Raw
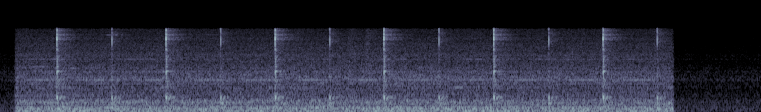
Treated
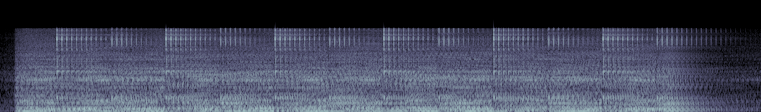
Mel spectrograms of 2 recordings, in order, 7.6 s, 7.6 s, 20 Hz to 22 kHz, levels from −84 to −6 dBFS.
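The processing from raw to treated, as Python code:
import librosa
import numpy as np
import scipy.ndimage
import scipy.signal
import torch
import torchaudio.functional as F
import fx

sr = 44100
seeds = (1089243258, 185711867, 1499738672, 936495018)

p1 = scipy.signal.sosfilt(scipy.signal.butter(2, 48.0, 'highpass', fs=sr, output='sos'), x)
p2 = fx.peak_eq(p1, sr, hz=200.0, db=-4.5, octaves=2.7)
p3 = fx.room_flutter(p2, sr, wall_m=8.4, rt60_s=1.3)
p4 = fx.over_compress(p3, sr, threshold_db=-35.0, ratio=-0.5)
p5 = p3 + (p4 * librosa.db_to_amplitude(1.0))
p6 = fx.dynamic_eq(p5, sr, hz=6600.0, q=1.6, threshold_db=-42.0, ratio=4.0, max_db=-4)
y = p6 * librosa.db_to_amplitude(-1.0)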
